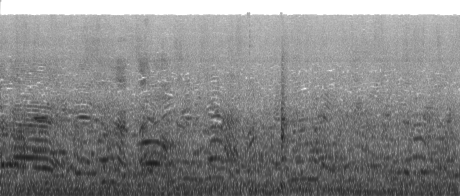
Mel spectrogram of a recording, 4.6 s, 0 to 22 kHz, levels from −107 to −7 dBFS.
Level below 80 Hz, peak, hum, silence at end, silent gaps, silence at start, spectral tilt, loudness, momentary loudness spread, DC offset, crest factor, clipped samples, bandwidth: -34 dBFS; -10 dBFS; none; 0 s; none; 0 s; -6 dB/octave; -25 LUFS; 6 LU; under 0.1%; 16 dB; under 0.1%; 16 kHz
